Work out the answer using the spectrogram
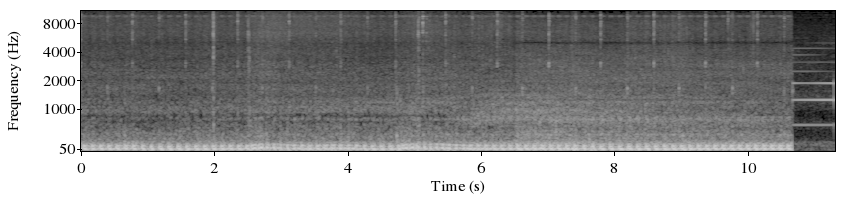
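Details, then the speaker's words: C6 Corvette V8 idling rough and sputtering with irregular stumbles and dropouts in limp mode ("reduced engine power"). It happened on the first drive after lowering the car, with the check engine light on and the odometer dead. It won't restart once shut off. Wiring fault suspected, cause unconfirmed. "So, if you're ever driving your Corvette and this issue happens to where it says reduce engine power, the car sounds like it's misfiring, you turn it off, it's not going to want to start back up."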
